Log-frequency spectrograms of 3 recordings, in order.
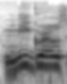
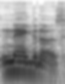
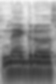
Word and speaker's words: Negros: and inflection in the word it's not actually pronounced negros is pronounced negros negros accidento negros oriento okay four purposes that i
